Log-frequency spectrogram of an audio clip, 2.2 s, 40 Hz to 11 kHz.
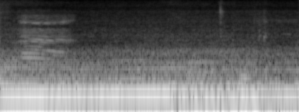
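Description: Mitsubishi Galant VR-4 with a competition twin disc clutch and welded diff driving along, a steady low engine rumble and road drone filling the cabin, with a brief whine early on.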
